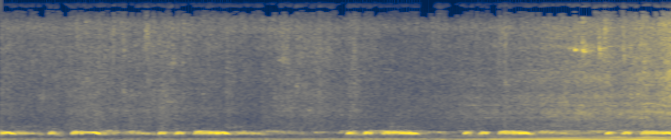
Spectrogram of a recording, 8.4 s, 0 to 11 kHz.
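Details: Spotted dove in 2021 giving repeated soft coo phrases, notes varying in length, with a rumbling low hum growing louder toward the end.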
